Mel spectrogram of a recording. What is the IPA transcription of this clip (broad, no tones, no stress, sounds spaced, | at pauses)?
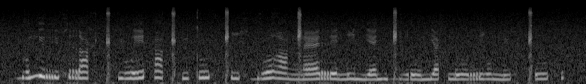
ɡ o nʲ ɾ ɯ r y x r ɑ x ǁʰ y w e h ɑ ǁʰ y t u x ǁ i x ɡ u ʁ ɑ ŋ͡ǁ æ r e n i nʲ æ nʲ ɡ͡ǁ i ɾ u nʲ ɑ x n ɯ w r i w n y x ǁ ɯ x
